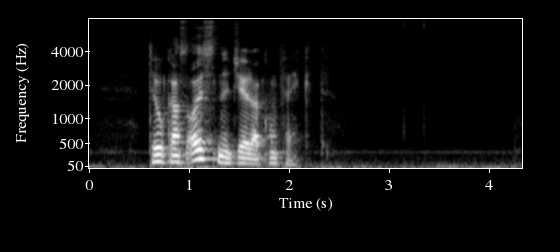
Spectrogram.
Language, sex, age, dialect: Faroese, male, 36-60, Norðurstreymoy/Eysturoy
